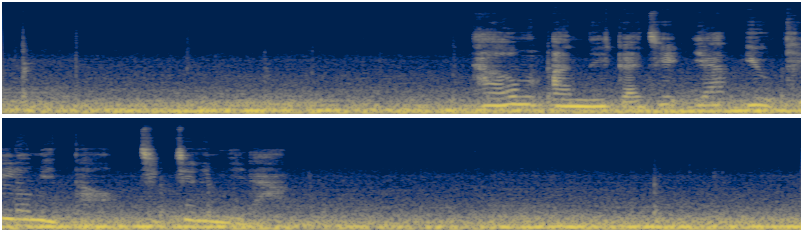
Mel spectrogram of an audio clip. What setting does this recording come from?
car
